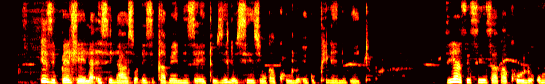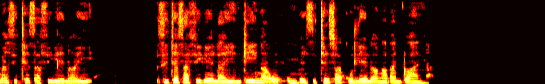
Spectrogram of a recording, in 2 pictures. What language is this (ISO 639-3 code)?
nde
